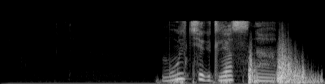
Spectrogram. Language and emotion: Russian, neutral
